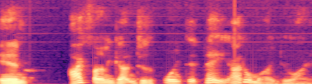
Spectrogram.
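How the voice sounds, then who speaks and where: Somewhat breathy, dark and mellow male speech, dry and close with no echo. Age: 60s. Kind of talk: casual monologue vlog. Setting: outdoors on a porch. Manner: hesitant, many fillers.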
